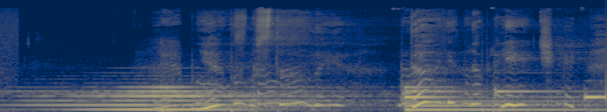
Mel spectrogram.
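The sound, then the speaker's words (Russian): An instrumental song intro plays: a steady droning chord with a gliding melodic line above it, easing off briefly midway before the drone swells back in, with no voices. “И звучит песня.”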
